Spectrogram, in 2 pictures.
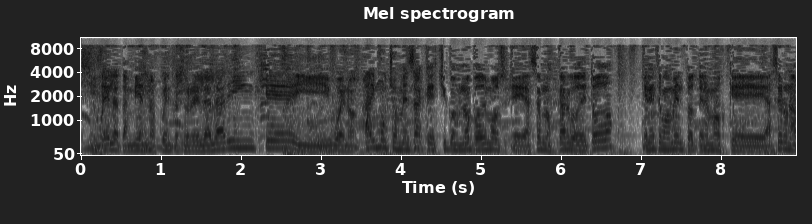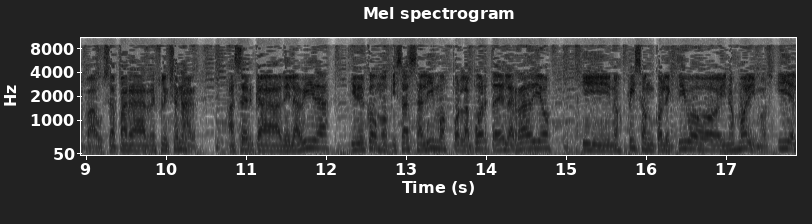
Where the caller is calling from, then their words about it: Villa Ballester, Buenos Aires Province, Argentina; de Ballester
